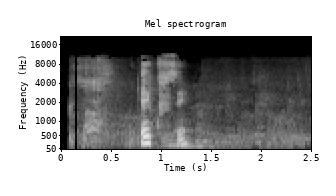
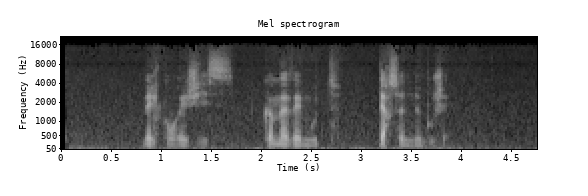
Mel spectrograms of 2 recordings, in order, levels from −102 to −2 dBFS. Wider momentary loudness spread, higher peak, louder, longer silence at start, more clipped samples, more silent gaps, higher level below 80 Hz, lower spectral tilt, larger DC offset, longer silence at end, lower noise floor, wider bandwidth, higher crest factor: first, 22 LU vs 16 LU; first, -2 dBFS vs -10 dBFS; first, -24 LUFS vs -37 LUFS; about the same, 0.1 s vs 0.05 s; neither; neither; second, -76 dBFS vs -66 dBFS; first, -4 dB/octave vs -2 dB/octave; neither; first, 1.05 s vs 0.55 s; second, -50 dBFS vs -64 dBFS; second, 11.5 kHz vs 16.5 kHz; about the same, 26 dB vs 30 dB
